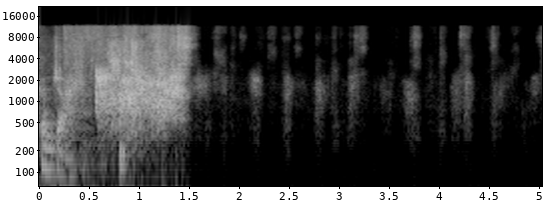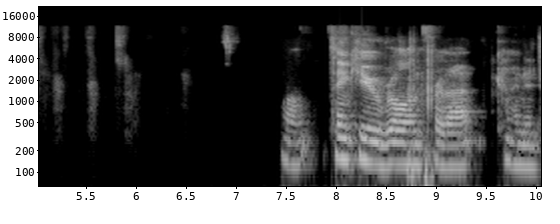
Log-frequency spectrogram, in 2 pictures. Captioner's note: applause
